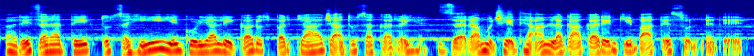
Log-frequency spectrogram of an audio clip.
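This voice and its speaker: A man voicing an anxious, scolding old village mother in an animated folk tale. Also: mid-range voice, unhurried, few pauses, soft background music, pitched below the performer's own voice. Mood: hushed worry. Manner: alarmed, scolding.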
